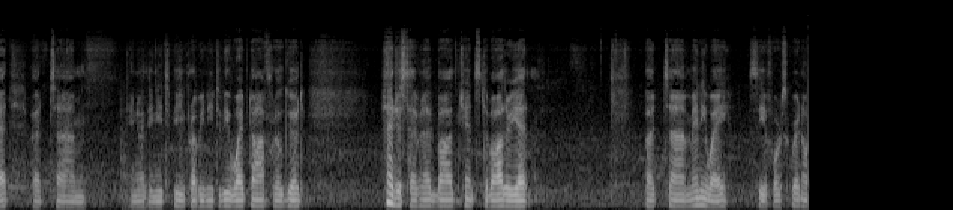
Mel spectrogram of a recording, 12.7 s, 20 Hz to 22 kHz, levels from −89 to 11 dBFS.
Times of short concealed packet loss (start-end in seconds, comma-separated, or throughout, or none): 1.95-1.99, 2.29-2.33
